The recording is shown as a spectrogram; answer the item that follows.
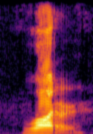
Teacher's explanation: T is pronounced like a little D water now why is that happening it's because of the two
